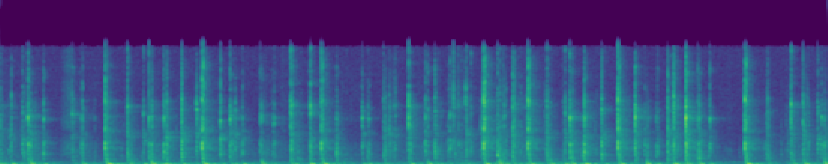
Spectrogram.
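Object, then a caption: Plastic computer keyboard. Fingertips with long natural nails rapidly type on a black full-size plastic computer keyboard with hollow key housing. A dense stream of short, bright plastic clicks and taps rides over a steady low hum, with a brief pause near the end before the typing resumes.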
